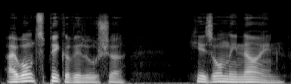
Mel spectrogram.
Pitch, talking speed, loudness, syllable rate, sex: 115 Hz, 185 wpm, -17 LUFS, 5.4 syllables/s, male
